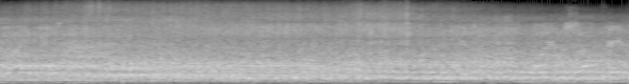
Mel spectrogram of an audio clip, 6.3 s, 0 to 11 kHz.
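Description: NASCAR stock cars race in a tight pack at Talladega during the 2014 Aaron's 499, a loud, continuous roar of many engines droning close by for the whole stretch, with a commentator's voice faintly mixed in.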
